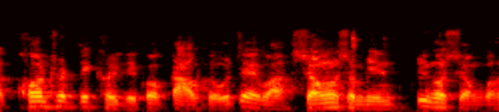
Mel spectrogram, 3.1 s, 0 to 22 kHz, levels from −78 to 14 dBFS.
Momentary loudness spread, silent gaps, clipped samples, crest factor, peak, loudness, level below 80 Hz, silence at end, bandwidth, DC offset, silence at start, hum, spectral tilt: 6 LU; none; under 0.1%; 16 dB; -10 dBFS; -27 LUFS; -66 dBFS; 0 s; 8.8 kHz; under 0.1%; 0 s; none; -5 dB/octave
